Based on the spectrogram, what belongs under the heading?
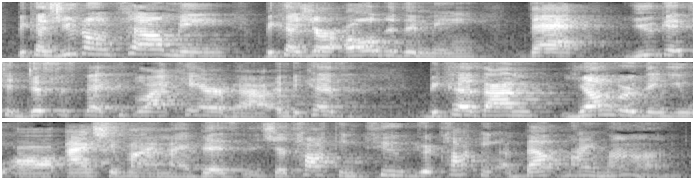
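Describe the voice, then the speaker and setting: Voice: animated, fairly quick, bright, forceful tone. A young adult commentator giving a blunt, exasperated opinion rant in casual, sweary language, repeating phrases for emphasis. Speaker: online commentator. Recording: echoey room with faint rumbling noise.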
